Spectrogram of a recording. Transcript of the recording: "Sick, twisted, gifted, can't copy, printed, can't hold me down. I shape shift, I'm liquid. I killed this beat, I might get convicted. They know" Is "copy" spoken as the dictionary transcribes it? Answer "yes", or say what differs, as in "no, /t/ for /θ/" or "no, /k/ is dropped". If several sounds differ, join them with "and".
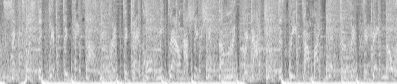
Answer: no, /b/ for /p/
